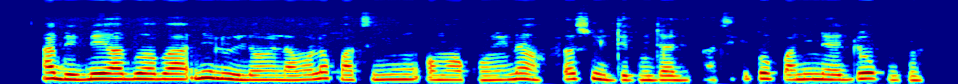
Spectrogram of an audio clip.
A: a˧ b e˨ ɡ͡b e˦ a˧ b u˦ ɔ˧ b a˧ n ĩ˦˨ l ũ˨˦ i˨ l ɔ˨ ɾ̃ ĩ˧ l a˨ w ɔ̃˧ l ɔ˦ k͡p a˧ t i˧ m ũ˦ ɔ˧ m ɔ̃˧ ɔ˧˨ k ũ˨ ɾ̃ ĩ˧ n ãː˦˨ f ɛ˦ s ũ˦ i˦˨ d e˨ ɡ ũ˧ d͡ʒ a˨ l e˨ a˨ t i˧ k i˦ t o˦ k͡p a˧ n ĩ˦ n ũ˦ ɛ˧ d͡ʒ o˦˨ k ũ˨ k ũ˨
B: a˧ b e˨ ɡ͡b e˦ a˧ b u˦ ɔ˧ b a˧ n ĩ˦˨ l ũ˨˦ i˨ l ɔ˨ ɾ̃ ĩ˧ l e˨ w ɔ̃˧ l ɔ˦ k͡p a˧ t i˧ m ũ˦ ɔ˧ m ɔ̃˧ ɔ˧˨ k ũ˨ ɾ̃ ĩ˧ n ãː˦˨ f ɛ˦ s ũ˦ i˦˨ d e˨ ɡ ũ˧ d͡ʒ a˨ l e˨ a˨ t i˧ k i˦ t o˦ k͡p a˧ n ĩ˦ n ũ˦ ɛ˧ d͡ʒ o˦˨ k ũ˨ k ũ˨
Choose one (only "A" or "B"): A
